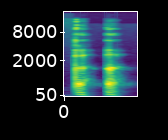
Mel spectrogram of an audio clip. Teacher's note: The first syllable makes a sound uh like cup and up. Uh uh. This is a relaxed sound. Your mouth is almost closed.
